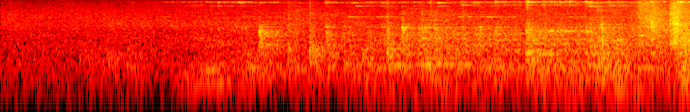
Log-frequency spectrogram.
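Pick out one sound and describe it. Something heavy scrapes and shifts across a hard floor.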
